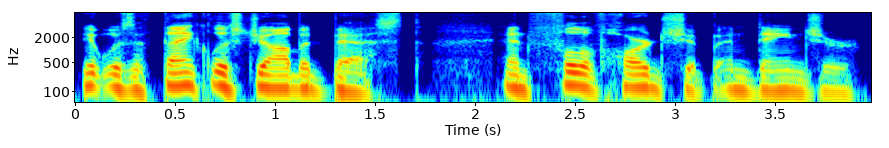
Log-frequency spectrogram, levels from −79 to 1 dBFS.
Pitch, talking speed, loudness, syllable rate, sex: 115 Hz, 195 wpm, -19 LUFS, 4.6 syllables/s, male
